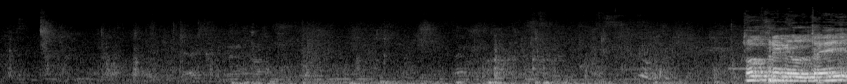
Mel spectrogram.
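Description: A man speaks into a microphone over a loudspeaker in a large hall.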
